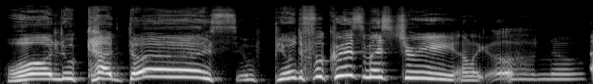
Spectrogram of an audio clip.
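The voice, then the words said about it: Imitates another person's voice. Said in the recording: “Do your daughter's impression again ... in his accent”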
